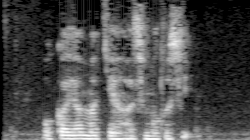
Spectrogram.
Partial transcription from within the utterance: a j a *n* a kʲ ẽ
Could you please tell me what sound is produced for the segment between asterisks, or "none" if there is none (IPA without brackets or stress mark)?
m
